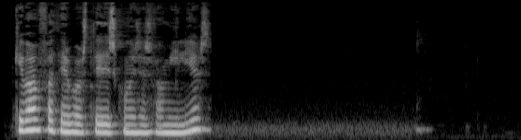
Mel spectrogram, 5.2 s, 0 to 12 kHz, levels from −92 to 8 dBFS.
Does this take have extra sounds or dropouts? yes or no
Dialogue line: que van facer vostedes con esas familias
no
